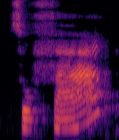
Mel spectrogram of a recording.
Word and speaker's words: sofá: Sofá, a última sílaba é a sílaba tônica, certo? Então, se é a última, nós chamamos essa palavra de oxítona.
